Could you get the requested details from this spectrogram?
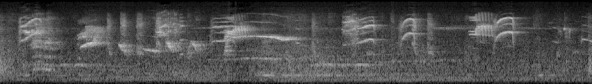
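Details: Long-tailed shrike in the wild in Indonesia, with chirps, harsh notes and downward-curving whistles mixed through six seconds of busy, varied song; faint background hum throughout.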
